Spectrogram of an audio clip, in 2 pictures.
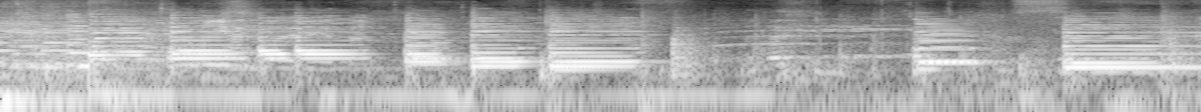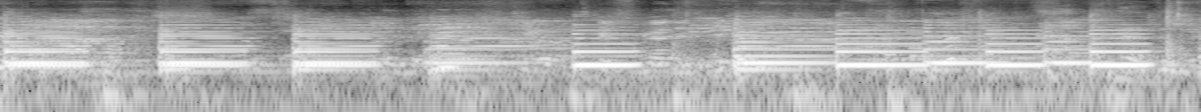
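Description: Piano played by hand: a simple tune of single notes and small chords, each note sounding and fading, picked out on the keys while standing.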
